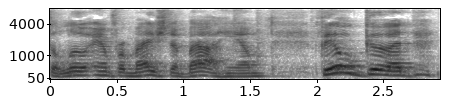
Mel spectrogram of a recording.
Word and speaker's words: Phil Good: Feel Good. Now it's not F-E-E-L. It's P-H-I-L-G-O-O-D. Feel Good.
